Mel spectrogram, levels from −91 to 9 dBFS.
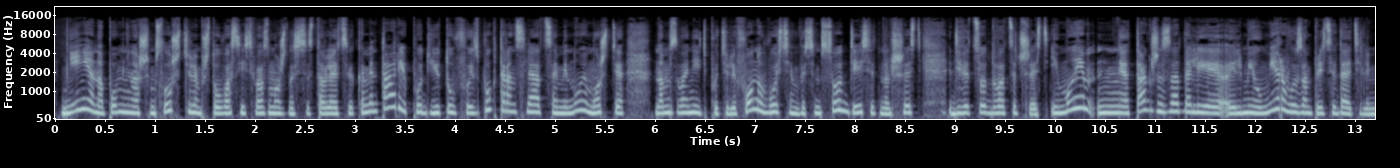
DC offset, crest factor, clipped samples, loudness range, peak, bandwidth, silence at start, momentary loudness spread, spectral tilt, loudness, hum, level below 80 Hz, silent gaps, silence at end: under 0.1%; 12 dB; under 0.1%; 1 LU; -4 dBFS; 15 kHz; 0.05 s; 3 LU; -3.5 dB/octave; -17 LUFS; none; -48 dBFS; none; 0 s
